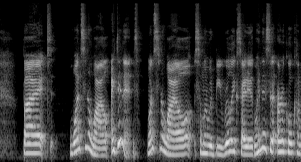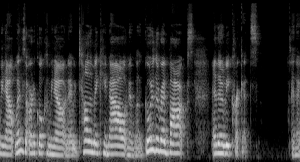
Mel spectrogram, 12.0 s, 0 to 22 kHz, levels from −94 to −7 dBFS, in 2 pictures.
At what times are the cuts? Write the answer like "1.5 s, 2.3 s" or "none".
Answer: 5.1 s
